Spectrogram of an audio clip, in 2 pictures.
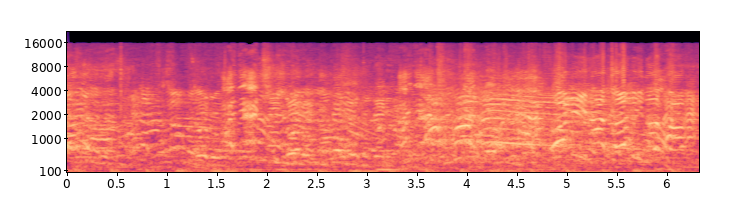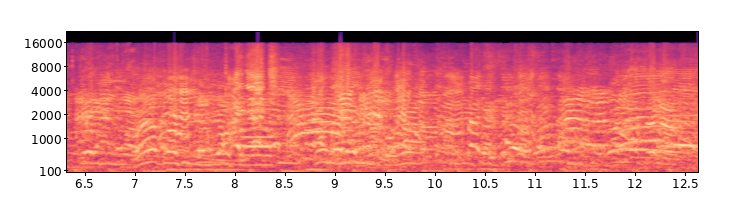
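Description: A group of women singing and chattering loudly over one another, with music and a low repeating beat underneath.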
